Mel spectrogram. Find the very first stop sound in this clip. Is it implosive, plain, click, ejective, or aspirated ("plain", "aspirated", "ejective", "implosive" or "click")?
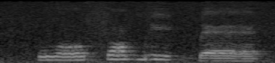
plain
